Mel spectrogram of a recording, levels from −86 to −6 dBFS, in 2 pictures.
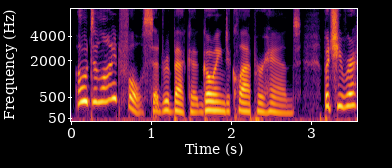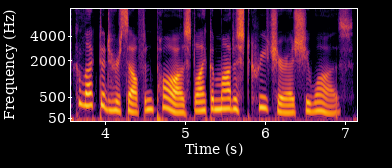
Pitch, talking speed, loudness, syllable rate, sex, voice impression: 215 Hz, 185 wpm, -19 LUFS, 5.0 syllables/s, female, very feminine, slightly adult-like, thin, tensed, powerful, very bright, soft, very clear, very fluent, cute, intellectual, very refreshing, sincere, calm, very friendly, very reassuring, unique, elegant, wild, very sweet, very lively, kind, intense, light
